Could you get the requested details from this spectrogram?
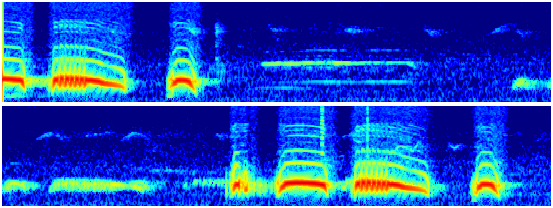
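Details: Spotted dove kept as a lure bird, giving prodding coos and calls. A burst of loud, low, arched cooing notes, then a pause with faint soft notes, then a second burst of four cooing notes.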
